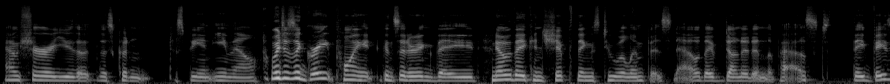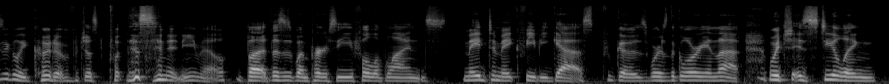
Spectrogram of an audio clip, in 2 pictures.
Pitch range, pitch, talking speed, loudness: 170-200 Hz, 185 Hz, 215 wpm, -31 LUFS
